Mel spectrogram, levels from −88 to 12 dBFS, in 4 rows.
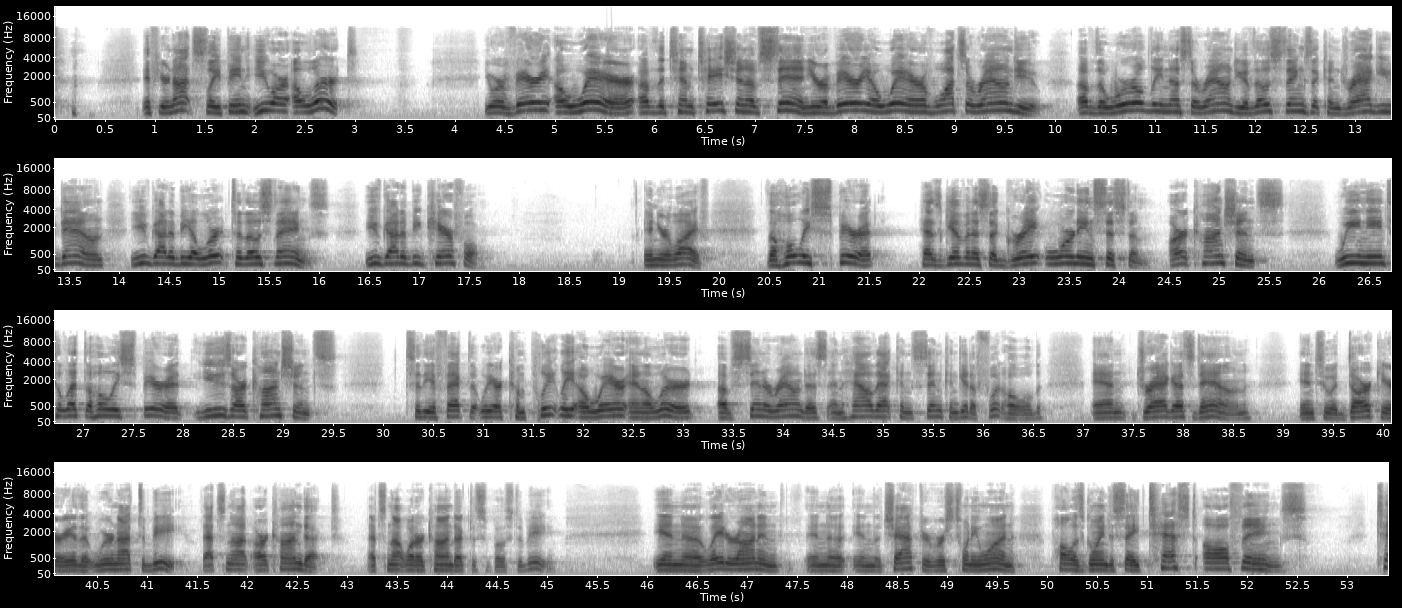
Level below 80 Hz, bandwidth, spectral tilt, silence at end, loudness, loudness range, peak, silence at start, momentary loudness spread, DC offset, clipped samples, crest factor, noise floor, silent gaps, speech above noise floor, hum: -54 dBFS; 11.5 kHz; -5 dB/octave; 0 s; -16 LUFS; 5 LU; 0 dBFS; 0 s; 10 LU; under 0.1%; under 0.1%; 16 dB; -56 dBFS; none; 41 dB; none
